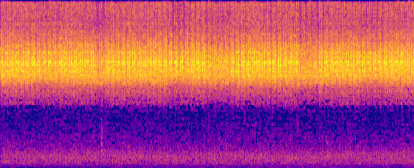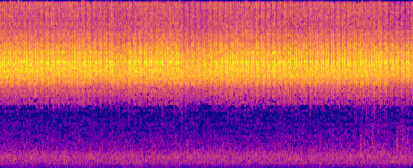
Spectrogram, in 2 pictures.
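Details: Steady high shimmering trill of crickets, the males stridulating with comb-like wing teeth; the chorus barely varies over the whole stretch, with only slight dips in loudness and a quiet background.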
